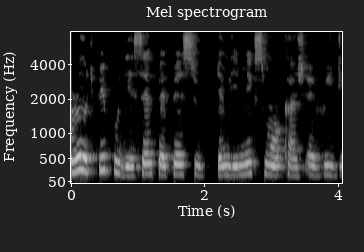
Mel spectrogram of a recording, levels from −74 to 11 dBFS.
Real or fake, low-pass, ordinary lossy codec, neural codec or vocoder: real; none; none; none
